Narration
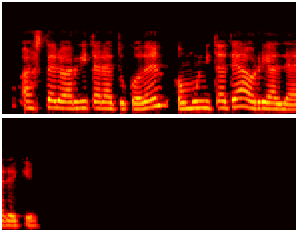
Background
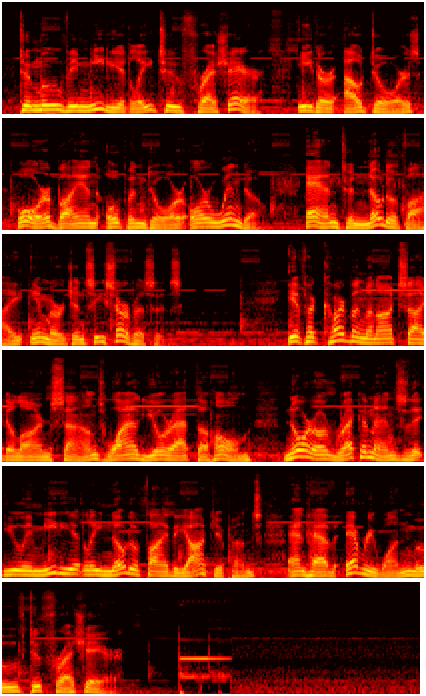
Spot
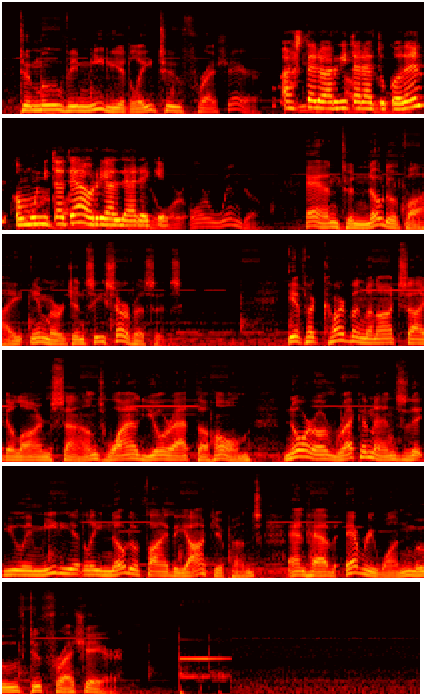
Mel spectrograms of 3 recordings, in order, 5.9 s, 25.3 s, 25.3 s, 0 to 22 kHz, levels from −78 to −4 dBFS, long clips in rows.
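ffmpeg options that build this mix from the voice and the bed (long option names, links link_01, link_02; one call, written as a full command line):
ffmpeg -i stem1.wav -i stem2.wav -filter_complex "[0:a]adelay=2600,volume=2.5dB[link_01];[1:a]volume=8.5dB,afade=type=out:start_time=1.47:duration=0.73:silence=0.237137,afade=type=in:start_time=7.04:duration=0.41:silence=0.237137[link_02];[link_01][link_02]amix=inputs=2:normalize=0" out.wav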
